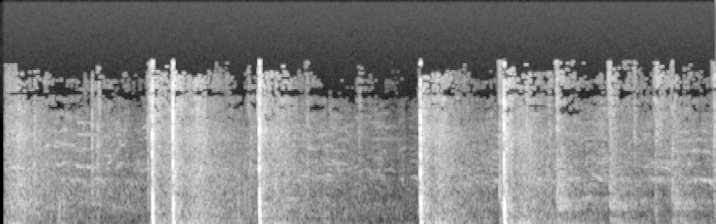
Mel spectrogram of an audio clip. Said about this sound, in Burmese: မန္တလေးမြို့မှာဗုဒ္ဓဦးနေ့ညပိုင်းအမှောင်ကျချိန်မှာတော့လူကြုံရေးတပ်ဖွဲ့ဝင်တွေရဲ့ပစ်ခတ်တံမျိုးစုံကိုကြားကြရပါတယ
